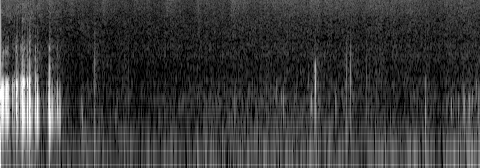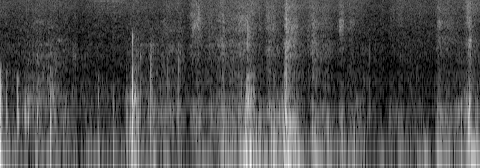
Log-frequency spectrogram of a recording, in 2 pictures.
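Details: Bowel sounds (borborygmi).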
